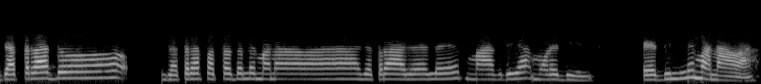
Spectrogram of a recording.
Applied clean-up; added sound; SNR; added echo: neural mask model Resemble Enhance denoiser.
